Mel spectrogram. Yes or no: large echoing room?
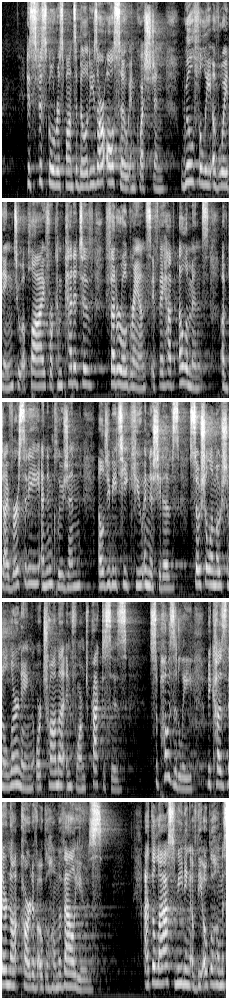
yes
